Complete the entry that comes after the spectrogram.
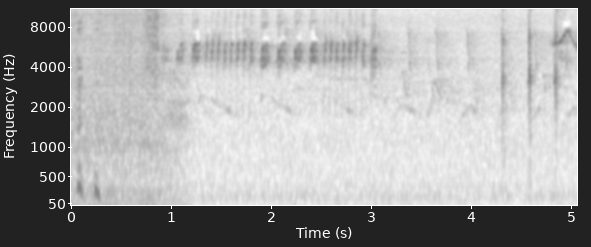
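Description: A small songbird singing a rapid trill of evenly repeated high notes, about ten a second, for about two seconds, followed near the end by a couple of faint clicks and a short falling chirp.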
